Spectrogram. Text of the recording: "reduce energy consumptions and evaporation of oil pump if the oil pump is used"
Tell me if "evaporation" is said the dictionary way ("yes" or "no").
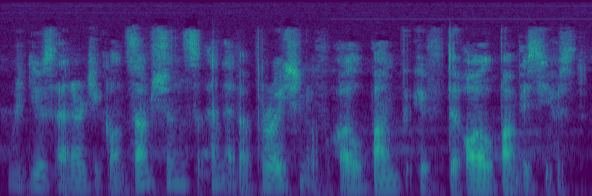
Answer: yes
